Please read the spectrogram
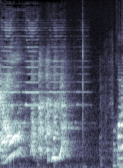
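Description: A man's wordless vocal reaction while tasting: a loud, drawn-out sound whose pitch slides up and down, trailing off near the end, with a single click just before it fades.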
